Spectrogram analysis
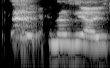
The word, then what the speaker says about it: gnoseology: I'm going to mispronounce this, I'm so sorry. Nina, do you want to say it? Gnosolology, thank you, Natalia.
